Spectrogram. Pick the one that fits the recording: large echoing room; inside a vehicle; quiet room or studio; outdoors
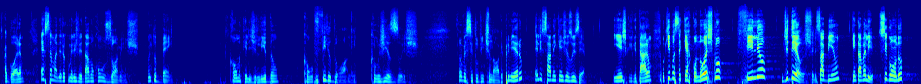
large echoing room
